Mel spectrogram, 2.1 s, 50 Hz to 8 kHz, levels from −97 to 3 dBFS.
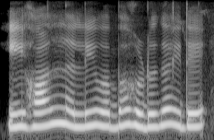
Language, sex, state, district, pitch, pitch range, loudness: Kannada, female, Karnataka, Bidar, 260 Hz, 255-280 Hz, -15 LUFS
